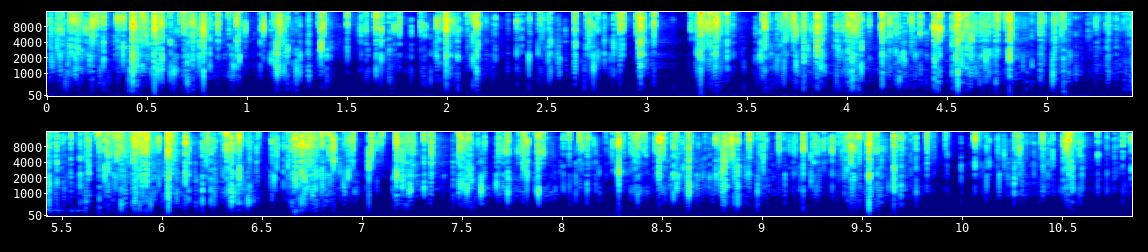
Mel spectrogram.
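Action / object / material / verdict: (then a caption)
scrape / thin clear plastic bag holding hair ties / plastic / none. A small clear plastic bag filled with hair ties is squeezed and crinkled by fingertips with long nails. The result is a steady stream of bright, crisp crinkles and sharp little crackles with almost no low end, rising and falling in loudness for about eleven seconds.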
